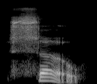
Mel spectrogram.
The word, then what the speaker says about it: sew: That's right, this word is pronounced so. The EW makes the long O sound like know and grow.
